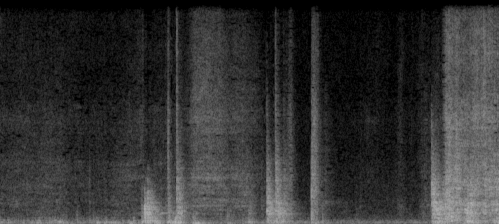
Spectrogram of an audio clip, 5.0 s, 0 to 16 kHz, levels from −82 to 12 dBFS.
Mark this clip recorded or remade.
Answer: recorded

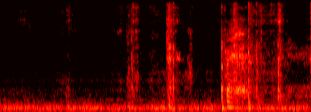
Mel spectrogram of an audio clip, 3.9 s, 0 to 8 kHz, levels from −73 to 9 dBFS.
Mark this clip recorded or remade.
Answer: remade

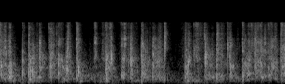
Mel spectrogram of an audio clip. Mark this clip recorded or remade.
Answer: remade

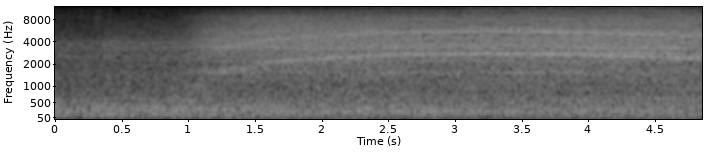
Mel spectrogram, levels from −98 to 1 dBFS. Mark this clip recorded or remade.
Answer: recorded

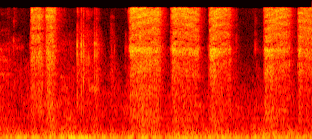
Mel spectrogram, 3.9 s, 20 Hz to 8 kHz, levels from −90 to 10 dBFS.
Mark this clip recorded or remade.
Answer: recorded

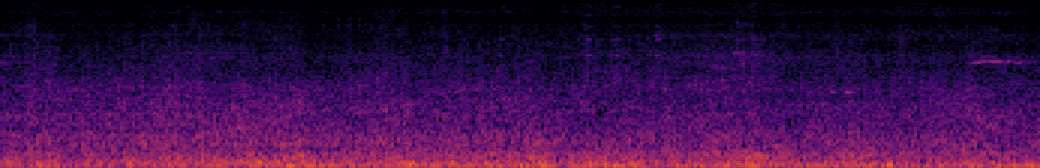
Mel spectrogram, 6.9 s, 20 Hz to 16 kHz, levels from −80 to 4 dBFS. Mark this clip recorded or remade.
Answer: recorded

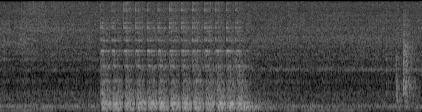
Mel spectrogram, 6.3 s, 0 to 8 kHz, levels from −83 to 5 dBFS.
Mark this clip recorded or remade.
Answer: recorded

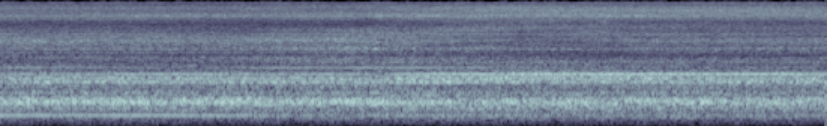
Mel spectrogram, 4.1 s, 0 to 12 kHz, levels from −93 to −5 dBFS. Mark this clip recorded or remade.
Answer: remade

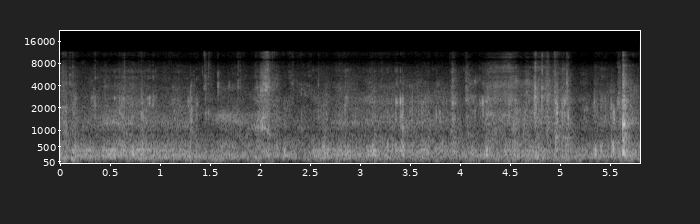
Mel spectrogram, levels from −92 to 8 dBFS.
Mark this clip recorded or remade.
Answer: recorded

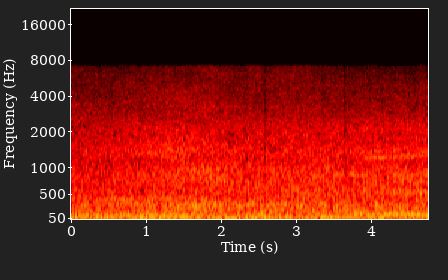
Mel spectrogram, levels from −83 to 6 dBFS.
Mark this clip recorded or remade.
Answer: remade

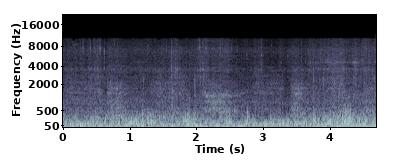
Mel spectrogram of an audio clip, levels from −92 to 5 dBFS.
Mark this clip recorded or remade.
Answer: recorded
